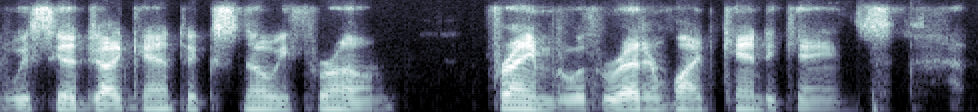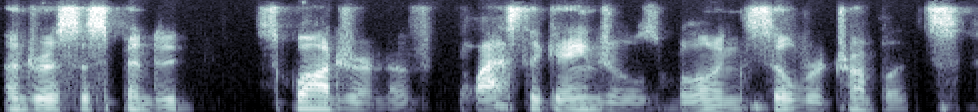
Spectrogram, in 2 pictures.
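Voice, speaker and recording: A man narrates a script for readers theatre, describing scenes in measured phrases. His voice is on the low side, recorded dry and a little muffled. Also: fairly bright tone, no echo. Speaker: narrator reading stage directions.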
